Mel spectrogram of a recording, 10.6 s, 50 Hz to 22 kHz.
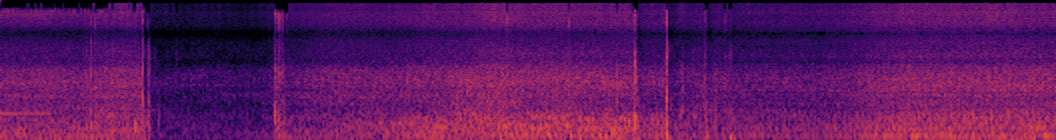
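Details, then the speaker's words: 2007 Ford F250 cargo van that lost power at night with dimming lights, after alternator replacement and twisting a loose negative cutoff: low, even engine hum holds steady through a few clicks. Normal idle, alternator charging. "Off the positive. Should stay running. The alternator is working."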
